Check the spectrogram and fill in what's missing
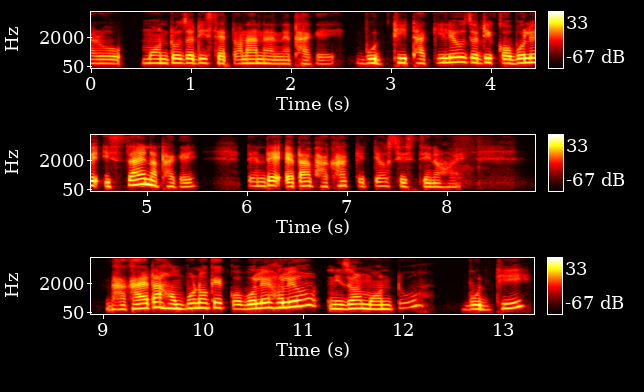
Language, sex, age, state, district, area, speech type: Assamese, female, 18-30, Assam, Tinsukia, urban, spontaneous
